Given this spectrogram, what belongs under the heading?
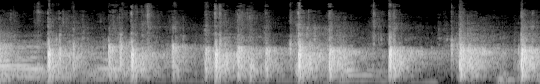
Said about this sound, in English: I give him a hand clap in the house.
